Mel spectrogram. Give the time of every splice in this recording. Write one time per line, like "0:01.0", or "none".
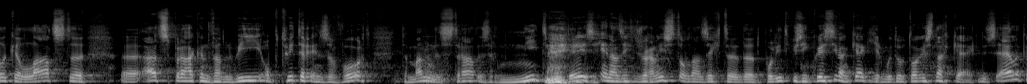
0:06.0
